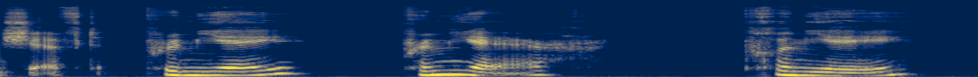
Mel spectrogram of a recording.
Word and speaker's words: première: Premier, première, premier, première. The feminine forms are all going to sound like they end in air, what you breathe.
